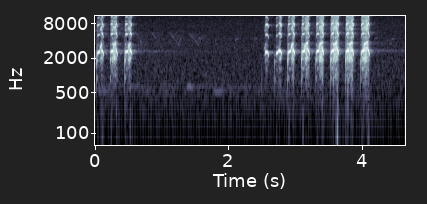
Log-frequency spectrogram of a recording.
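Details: Nesting osprey pair calling on 14 June 2019, the season's breeding having failed. Three rapid piping whistles, a pause, then a run of nine evenly spaced, slightly harsh chirps at a quick, steady pace.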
